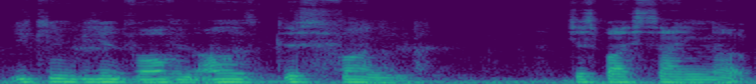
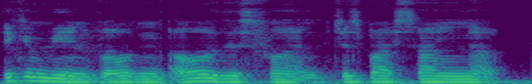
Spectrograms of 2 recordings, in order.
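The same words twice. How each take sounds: First: The line is read flatly, without any fun. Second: The line is read with cheerful, lively enthusiasm. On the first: The speaker calls it wrong. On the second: The speaker calls it right.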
